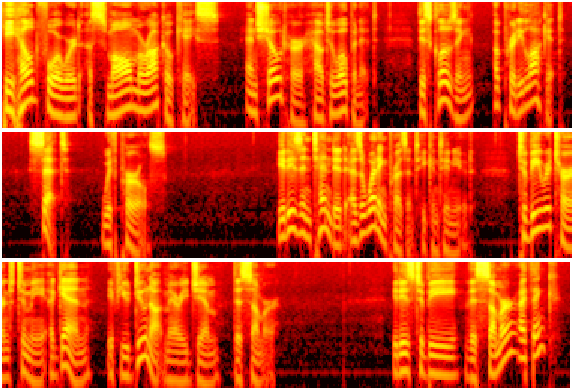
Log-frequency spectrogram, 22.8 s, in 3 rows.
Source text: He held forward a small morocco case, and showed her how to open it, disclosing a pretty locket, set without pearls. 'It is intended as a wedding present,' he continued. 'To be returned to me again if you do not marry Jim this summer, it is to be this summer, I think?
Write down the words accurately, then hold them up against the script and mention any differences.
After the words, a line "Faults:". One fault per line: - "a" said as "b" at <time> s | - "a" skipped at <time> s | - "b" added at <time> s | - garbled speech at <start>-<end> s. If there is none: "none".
He held forward a small morocco case, and showed her how to open it, disclosing a pretty locket, set with pearls. 'It is intended as a wedding present,' he continued. 'To be returned to me again if you do not marry Jim this summer, it is to be this summer, I think?
Faults:
- "without" said as "with" at 8.9 s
